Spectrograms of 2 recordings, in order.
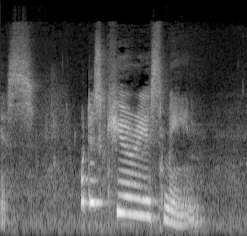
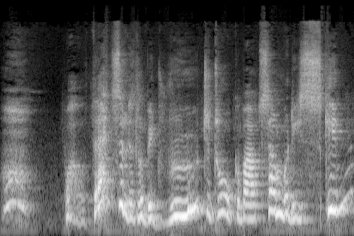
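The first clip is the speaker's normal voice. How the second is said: offended Auntie Giraffe; 3 semitones higher, 7 dB louder than usual. Acted. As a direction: sound scandalised like a prim aunt.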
